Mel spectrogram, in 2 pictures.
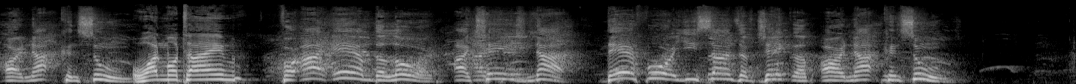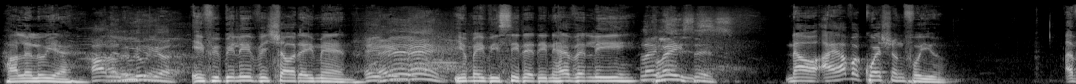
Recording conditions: live audience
